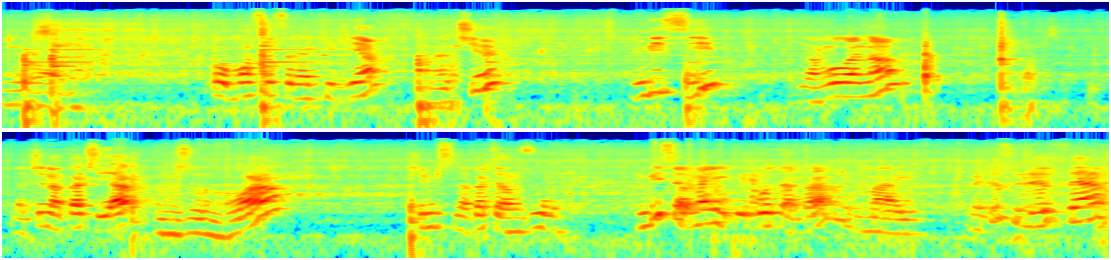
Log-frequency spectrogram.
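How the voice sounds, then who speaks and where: Older woman hosting a home cooking lesson. Teasing and animated. Recorded from a distance in a roomy kitchen with faint noise. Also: medium pitch, unhurried, pauses often. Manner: chatty, teasing, animated storytelling. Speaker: host, grandmother. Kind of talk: cooking show with marriage advice. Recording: echoey room, voice from far off, faint noise.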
